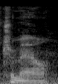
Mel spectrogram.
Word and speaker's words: Trammell: It's Trammell.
